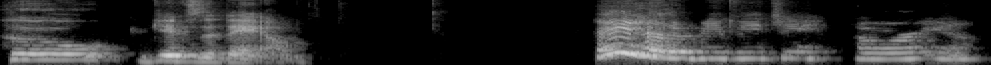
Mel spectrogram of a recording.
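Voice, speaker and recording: A blunt woman live streams as a commentary host, giving sarcastic, dramatic commentary that mixes reading aloud with off-the-cuff remarks and swearing. Her high voice is expressive at a measured pace. The sound is echoey and roomy.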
